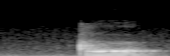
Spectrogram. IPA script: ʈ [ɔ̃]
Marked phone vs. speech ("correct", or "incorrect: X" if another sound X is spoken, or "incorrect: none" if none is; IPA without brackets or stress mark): incorrect: ɔ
